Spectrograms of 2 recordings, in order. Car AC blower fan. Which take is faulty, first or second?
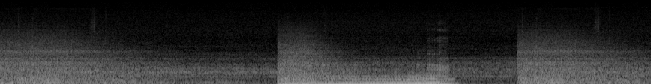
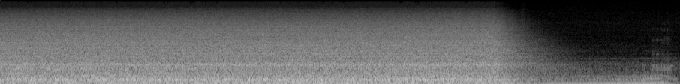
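second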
